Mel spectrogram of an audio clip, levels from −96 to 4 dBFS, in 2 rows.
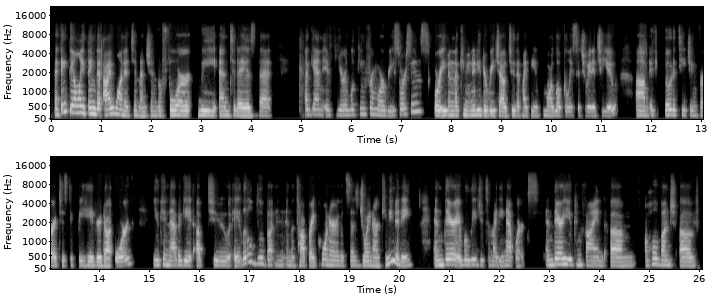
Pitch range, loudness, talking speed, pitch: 150-175 Hz, -24 LUFS, 190 wpm, 160 Hz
